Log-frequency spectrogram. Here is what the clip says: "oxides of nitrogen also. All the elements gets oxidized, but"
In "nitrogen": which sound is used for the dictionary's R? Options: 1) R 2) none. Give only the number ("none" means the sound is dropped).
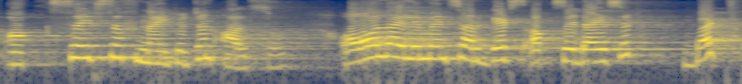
2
